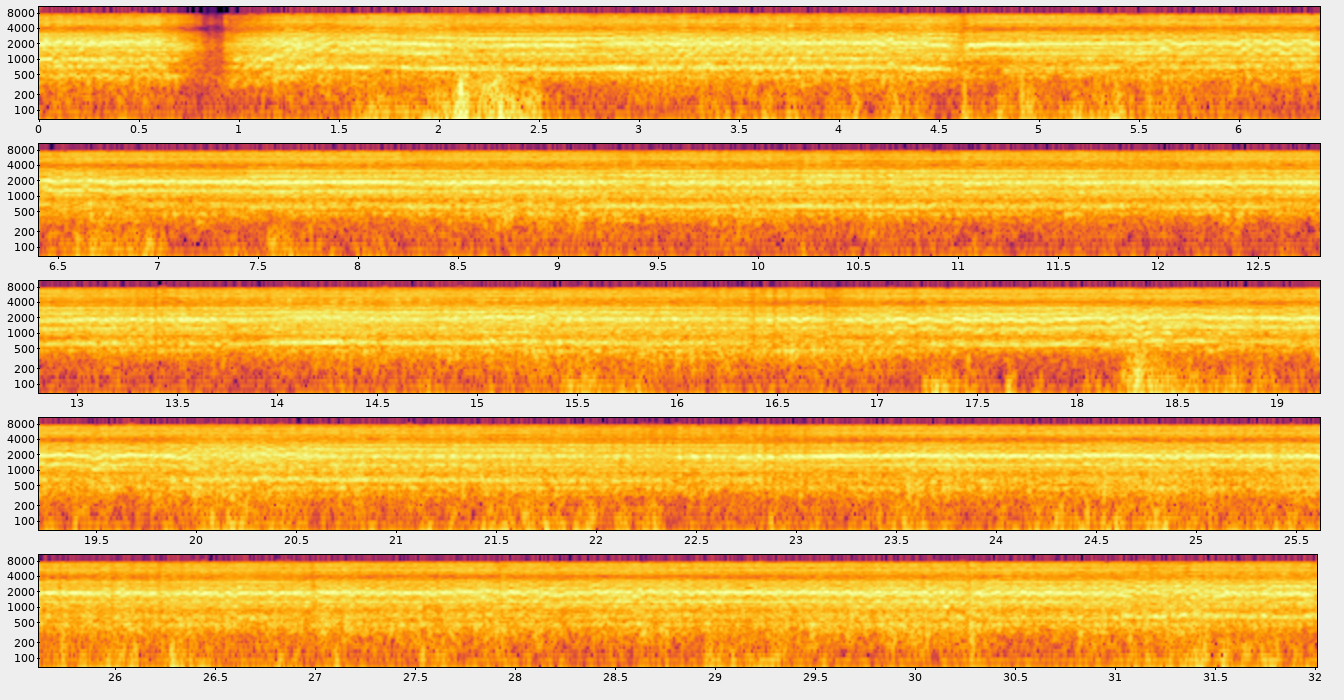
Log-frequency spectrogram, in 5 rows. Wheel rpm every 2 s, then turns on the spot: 130, 170, 160, 160, 160, 160, 160, 160, 160, 160, 160, 160, 160, 160, 160, 160.
none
